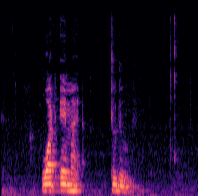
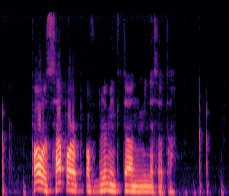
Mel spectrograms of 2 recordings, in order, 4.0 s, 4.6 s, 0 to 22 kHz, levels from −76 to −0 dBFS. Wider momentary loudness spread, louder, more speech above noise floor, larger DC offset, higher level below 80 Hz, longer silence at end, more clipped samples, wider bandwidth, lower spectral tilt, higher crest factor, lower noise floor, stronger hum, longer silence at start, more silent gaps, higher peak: first, 25 LU vs 13 LU; second, -19 LUFS vs -16 LUFS; first, 32 dB vs 28 dB; neither; second, -52 dBFS vs -46 dBFS; first, 1.2 s vs 0.1 s; neither; about the same, 16 kHz vs 17 kHz; about the same, -7.5 dB/octave vs -7.5 dB/octave; about the same, 20 dB vs 16 dB; first, -49 dBFS vs -43 dBFS; neither; about the same, 0.05 s vs 0.05 s; neither; about the same, -2 dBFS vs 0 dBFS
